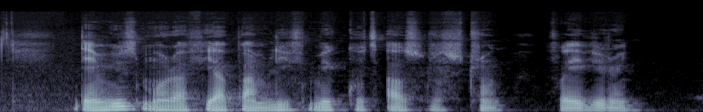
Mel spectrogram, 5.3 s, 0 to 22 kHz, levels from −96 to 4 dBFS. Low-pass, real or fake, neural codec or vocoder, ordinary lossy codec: 14.4 kHz; real; none; none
